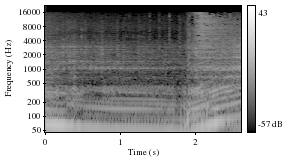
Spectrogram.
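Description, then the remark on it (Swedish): A stolen Audi's engine hums low and steady, then revs up with a rising whine near the end as the car, packed with stolen goods, pulls away heading south out of town, fairly loud with no voices. “Susanne börjar köra ut från stan söderut”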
